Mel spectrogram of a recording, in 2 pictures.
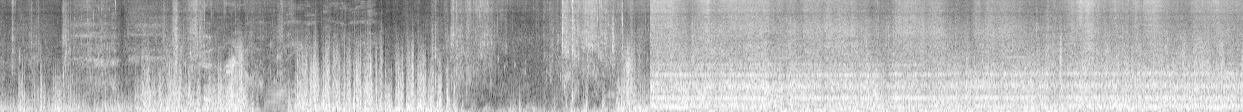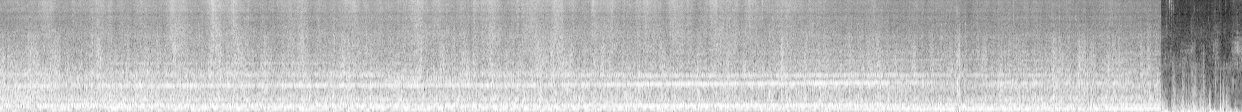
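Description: Bass boat's outboard motor running at speed across open water. It comes in about eight seconds in as a steady hum that climbs slightly in pitch, heard over wind buffeting the microphone and water rushing along the hull. Before that there is only wind and water noise.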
